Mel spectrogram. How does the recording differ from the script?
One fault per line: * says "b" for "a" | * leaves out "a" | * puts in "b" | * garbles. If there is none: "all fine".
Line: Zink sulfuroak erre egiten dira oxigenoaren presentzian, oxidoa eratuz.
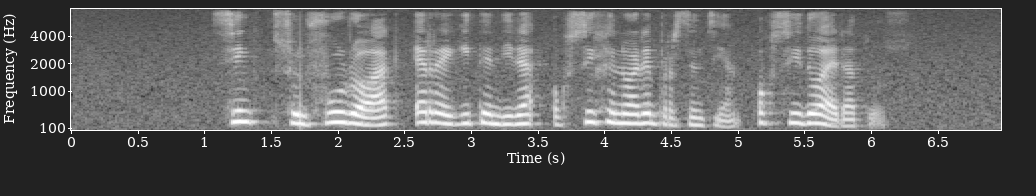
all fine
